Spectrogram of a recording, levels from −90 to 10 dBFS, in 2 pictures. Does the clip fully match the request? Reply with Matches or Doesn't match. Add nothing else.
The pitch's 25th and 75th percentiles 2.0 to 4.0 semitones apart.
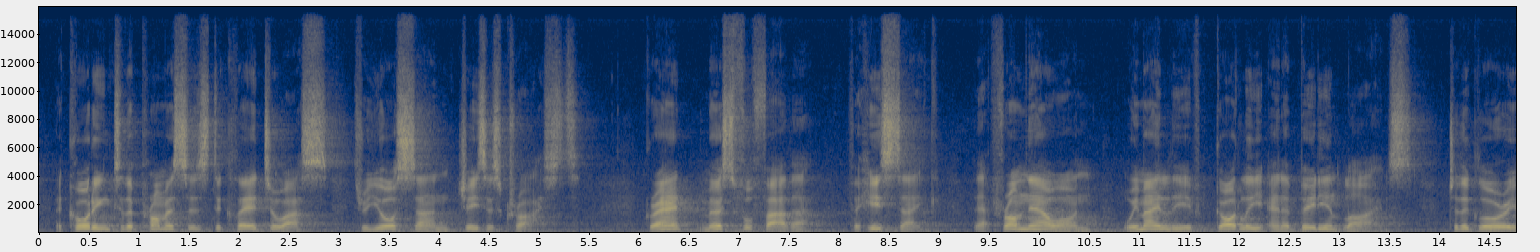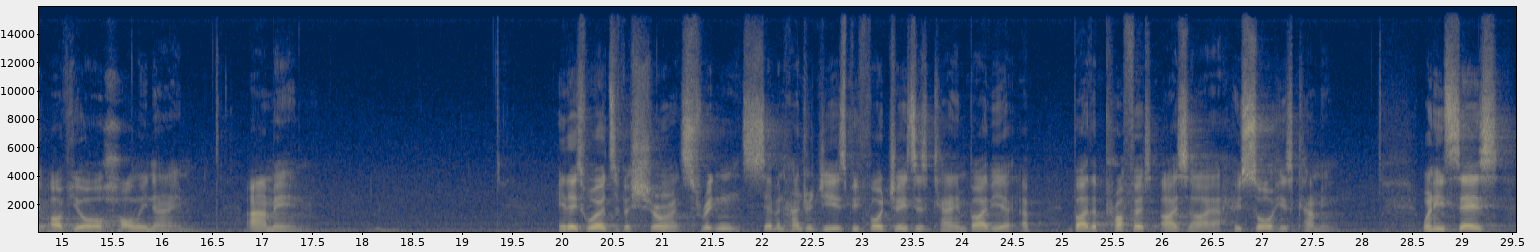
Matches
